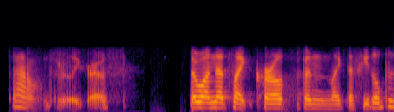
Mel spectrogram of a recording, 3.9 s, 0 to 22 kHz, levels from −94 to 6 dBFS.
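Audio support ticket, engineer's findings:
Lost AMR speech frames, 0.32 to 0.46 s. About 120 ms smeared, held and fading toward silence, consistent with six consecutive 20 ms frames. Decoder reuses last good pitch and vocal tract settings at falling gain.

Lost AMR speech frames, 2.80 to 2.98 s. Broken warble and dips across 160 ms, longest single dropout near 60 ms. Scattered frame loss, likely radio errors failing the frame checksum. Same concealment, on a narrowband 200 Hz to 3.5 kHz path.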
